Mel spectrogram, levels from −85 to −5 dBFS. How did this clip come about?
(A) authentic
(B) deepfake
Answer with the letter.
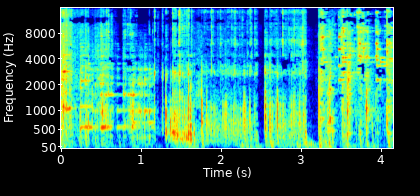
A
